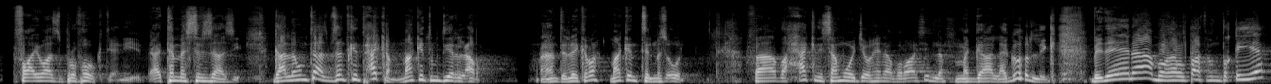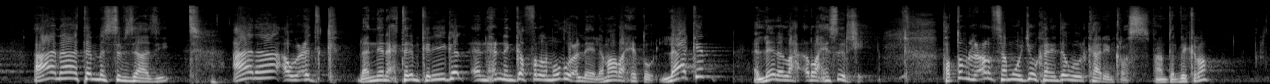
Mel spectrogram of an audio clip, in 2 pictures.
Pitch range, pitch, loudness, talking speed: 155-220 Hz, 190 Hz, -20 LUFS, 155 wpm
